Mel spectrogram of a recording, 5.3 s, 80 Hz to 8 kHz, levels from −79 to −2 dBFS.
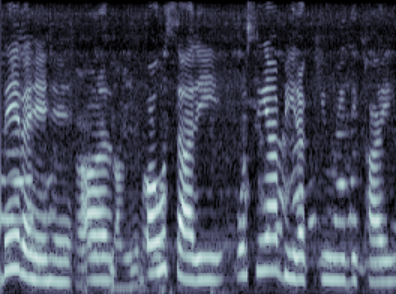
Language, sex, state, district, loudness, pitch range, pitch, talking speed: Hindi, female, Bihar, West Champaran, -15 LUFS, 210-270 Hz, 225 Hz, 125 wpm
